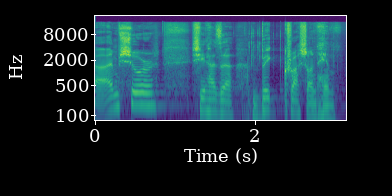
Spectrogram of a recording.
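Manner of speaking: ordinary delivery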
